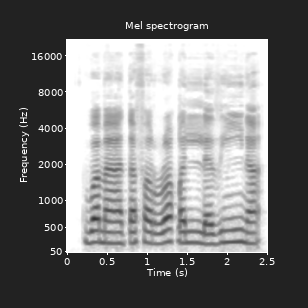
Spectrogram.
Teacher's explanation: और रा पर भी हरकत है और तशदीद है तो फा को रा से मिलाएंगे और रा को पुर पढ़ेंगे तफर्रा काफ पर हरकत है जल्द पढ़ेंगे और आगे अलजीना में लाम पर तशदीद है इसलिए काफ को लाम से मिलाएंगे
